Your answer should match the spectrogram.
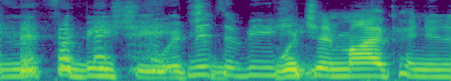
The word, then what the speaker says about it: Mitsubishi: for it's a m MIT I can't ever pronounce it mitsubichi Mitsubishi whichi which in my opinion is the only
